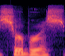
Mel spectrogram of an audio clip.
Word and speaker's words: Cerberus: I usually pronounce it Cerberus, but I'm probably wrong about it. That's right. That's how you do it.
